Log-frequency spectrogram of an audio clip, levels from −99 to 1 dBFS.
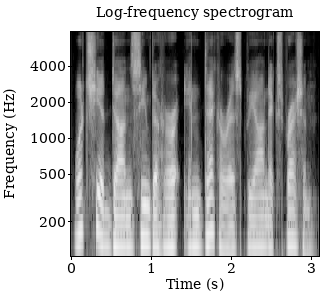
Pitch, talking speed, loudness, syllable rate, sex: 110 Hz, 195 wpm, -15 LUFS, 5.4 syllables/s, male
